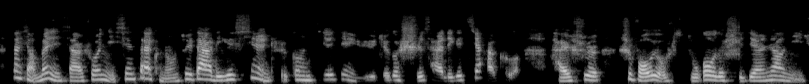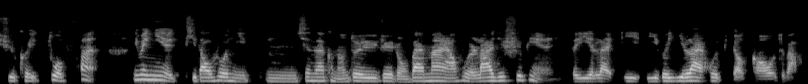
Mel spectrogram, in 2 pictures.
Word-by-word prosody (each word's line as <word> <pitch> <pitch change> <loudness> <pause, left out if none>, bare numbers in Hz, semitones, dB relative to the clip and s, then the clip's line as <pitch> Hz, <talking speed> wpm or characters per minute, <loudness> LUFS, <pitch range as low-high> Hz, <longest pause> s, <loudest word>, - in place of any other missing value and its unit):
那 310 - +4
想 260 - 0
问 245 +1 +3
一 180 - -1
下 170 -2 +2
说 220 +5 -1
你 215 0 -2
现 250 0 -3
在 265 -2 +5
可 195 - -9
能 140 +2 -5
最 240 - 0
大 235 -3 +8
的 185 - +2
一 190 - +1
个 225 - +4
限 220 - -2
制 165 - -9
更 205 -2 -1
接 225 +2 -4
近 225 -1 -8
于 355 +4 -9
这 - - -4
个 200 - -1
食 185 -1 +1
材 160 -5 0
的 165 - -1
一 - - -3
个 200 - 0
价 305 +9 -1 0.2
格， - - -12 0.4
还 160 0 +4
是， 190 +1 +1 0.2
是 250 - -1
否 185 -3 +5
有 150 - +3 0.2
足 160 - -2
够 210 -2 +5
的 180 - +3
时 170 -2 -5
间 175 +1 +1
让 195 -4 +1
你 - - -8
去 170 - -5
可 - - -5
以 - - -5
做 - - +1 0.2
饭？ - - +1 0.4
因 220 - -2
为 225 - +4
你 210 -1 +2
也 165 - +1
提 - - -3
到 160 -1 +3
说， 175 -1 +1
你， 150 -4 -6
嗯， 140 -2 -7
现 175 +1 -5
在 170 - +1
可 165 0 -7
能 135 0 -5
对 160 -2 +3
于 150 - +2
这 160 +1 0
种 130 -3 -3
外 160 0 +5
卖 165 0 +3
啊、 145 - +3
或 165 -3 -3
者 140 - +1
垃 160 +1 +5
圾 175 - -1
食 180 +3 -3
品 200 -1 -5 0.3
的 145 - -3
依 150 0 0
赖 150 - +1
一 310 -2 -4
一 300 +1 -2
个 - - +2
依 165 +2 +2
赖 170 -1 +6
会 165 - -2
比 - - -25
较 - - 0
高， 130 +1 -1
对 - - -15
吧？ - - -3
175 Hz, 325 characters per minute, -23 LUFS, 160-220 Hz, 0.4 s, 大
